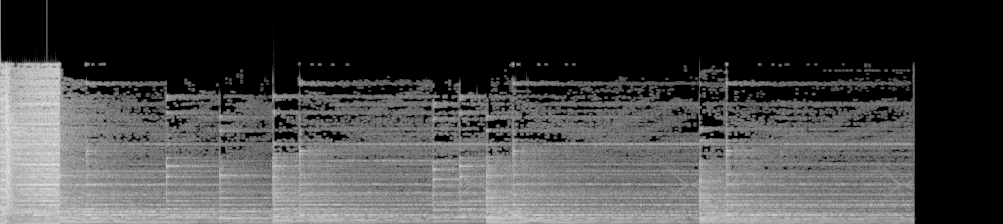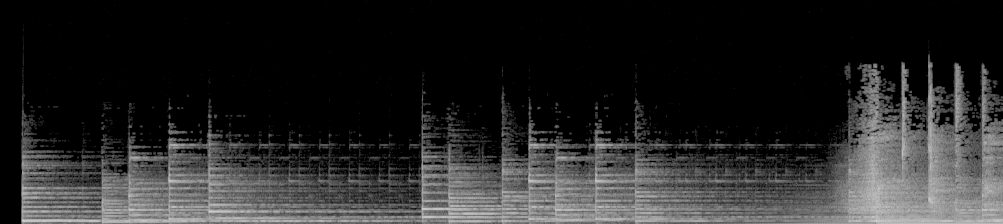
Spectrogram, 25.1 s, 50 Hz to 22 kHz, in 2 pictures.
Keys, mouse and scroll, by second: 0.7 scroll down 1, 0.8 middle click, 1.3 `, 1.7 z, 1.9-2.5 scroll up 8, 2.5 shift+middle click, 2.8-3.5 scroll up 10, 3.5 shift+middle click, 3.7-4.4 scroll up 7, 4.4 shift+middle click, 4.7 scroll up 4, 5.1 g, 7.6-8.5 scroll up 7, 7.9 shift+middle click, 8.5 g, 10.5 g, 11.9 z, 12.3-13.7 scroll down 31, 13.7 middle click, 14.2-14.7 scroll down 12, 14.7 middle click, 15.3 Tab, 15.5-15.9 scroll down 4, 15.9-16.3 shift+middle drag, 16.3 click, 16.6-17.0 middle drag, 17.0-17.4 scroll up 4, 17.4 ctrl+s, 17.6 click, 19.1 click, 19.9-20.3 middle drag, 20.3 click, 20.6 middle drag, 20.8-21.9 scroll up 4, 21.9 click, 22.2 shift+middle drag, 22.4-23.0 scroll up 3, 23.0 g.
